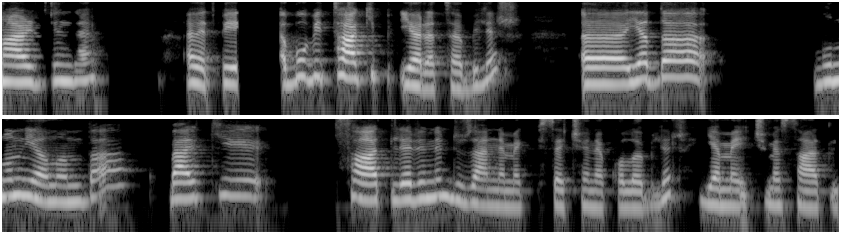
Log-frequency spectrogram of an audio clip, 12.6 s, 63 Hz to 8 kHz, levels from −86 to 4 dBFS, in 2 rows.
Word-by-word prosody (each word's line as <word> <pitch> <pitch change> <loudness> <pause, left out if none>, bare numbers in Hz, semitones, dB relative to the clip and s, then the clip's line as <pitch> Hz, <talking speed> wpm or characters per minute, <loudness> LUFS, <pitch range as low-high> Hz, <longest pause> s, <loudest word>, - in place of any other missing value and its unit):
haricinde, 270 +2 +4 0.7
evet, 240 -1 0
bir, 250 - +1 0.4
eee, 240 - -1
bu 330 -2 0
bir 320 -1 -3
takip 310 0 +8
yaratabilir, 215 - -2 0.4
eee, - - +8 0.3
ya 285 -1 +2
da 320 -1 +3 0.8
bunun 275 +5 -1
yanında, 230 0 -2 0.5
belki 275 +2 -2 0.4
saatlerini 255 +2 +1
düzenlemek 195 -6 -5
bir - - -7
seçenek 190 -2 -7
olabilir, 275 - -8
yeme 205 -4 -4
içme 195 -1 -8
saatleri. 185 -2 -4
255 Hz, 105 wpm, -22 LUFS, 205-290 Hz, 0.8 s, takip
